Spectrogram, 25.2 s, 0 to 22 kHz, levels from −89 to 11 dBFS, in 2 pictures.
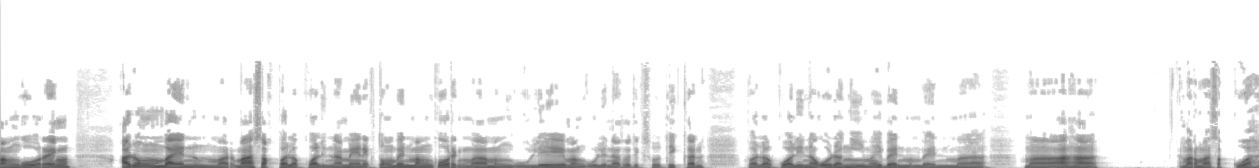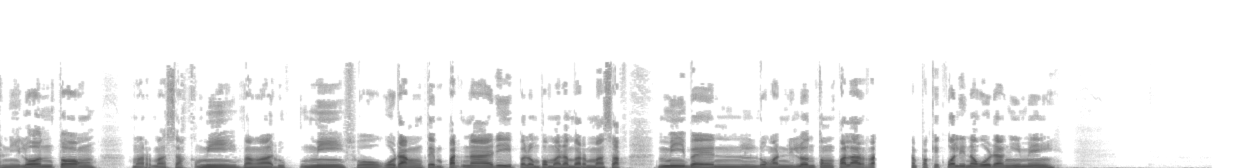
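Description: Speech, with one audio dropout to silence at 21.33 to 21.71 s, just after "dongan ni lontong pala" and before "pake kuali na godang". For about 0.38 s the signal falls to silence, with no room tone or noise floor, then resumes mid-flow. That total blankness separates it from a gated pause or a level dip, where some background would survive. The likely cause is lost input, such as a brief disconnect or mute, while recording continued writing silence.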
